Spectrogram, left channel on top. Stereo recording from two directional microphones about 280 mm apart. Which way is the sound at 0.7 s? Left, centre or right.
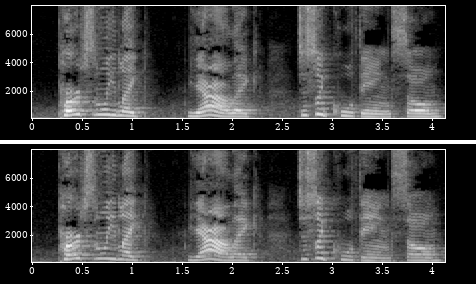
Centre.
